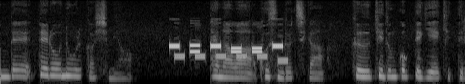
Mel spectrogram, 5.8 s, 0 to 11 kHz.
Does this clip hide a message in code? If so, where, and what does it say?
Yes: multi-frequency trunk signalling (R2, with the far end's replies) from 2.1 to 3.6 s, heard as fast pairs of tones, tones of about 130 ms, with speech in Korean. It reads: 070220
